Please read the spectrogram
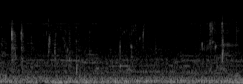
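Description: Water splashing as a hooked tilapia (mujair) thrashes at the surface while being played on the line, a few short sharp splashes over a steady low rumble.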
